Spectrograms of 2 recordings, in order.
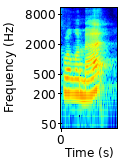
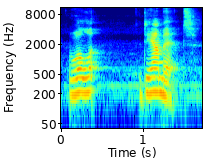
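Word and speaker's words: Willamette: It's not pronounced Willilamett. Will rhymes with damn it. Damn it. Will Damn it.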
